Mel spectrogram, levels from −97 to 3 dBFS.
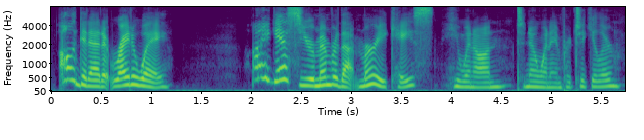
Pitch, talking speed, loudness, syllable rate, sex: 235 Hz, 220 wpm, -19 LUFS, 6.3 syllables/s, female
